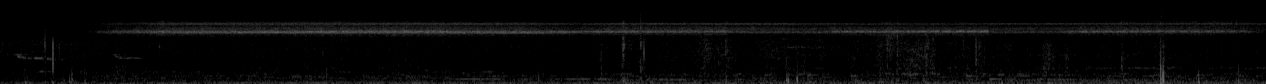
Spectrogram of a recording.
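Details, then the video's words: Cicadas in the Nepali Himalaya, heard while hunting for wild mushrooms: after a brief pause a steady, high, thin shrill whine sets in and holds unbroken, with a few faint clicks and a short bird whistle near the start. "Song of Cicadas"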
